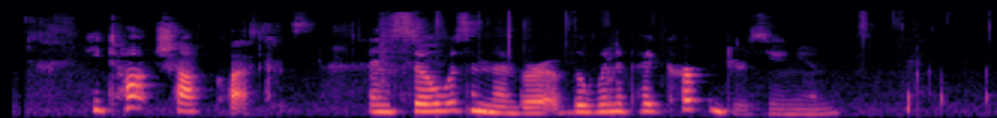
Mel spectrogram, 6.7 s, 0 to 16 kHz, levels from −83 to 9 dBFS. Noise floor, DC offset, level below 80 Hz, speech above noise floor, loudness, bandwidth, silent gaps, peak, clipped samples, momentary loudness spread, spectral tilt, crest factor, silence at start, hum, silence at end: -45 dBFS; under 0.1%; -74 dBFS; 23 dB; -21 LUFS; 11 kHz; none; -4 dBFS; under 0.1%; 21 LU; -6 dB/octave; 20 dB; 0.6 s; none; 0.6 s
